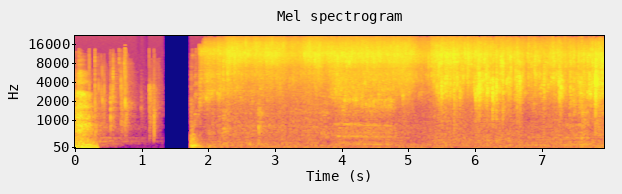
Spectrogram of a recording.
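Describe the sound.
Water rinses shampoo out of hair as a steady, hissing rush of running water. It starts after a few faint handling sounds and a short silence, then continues loudly to the end with slight swells.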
